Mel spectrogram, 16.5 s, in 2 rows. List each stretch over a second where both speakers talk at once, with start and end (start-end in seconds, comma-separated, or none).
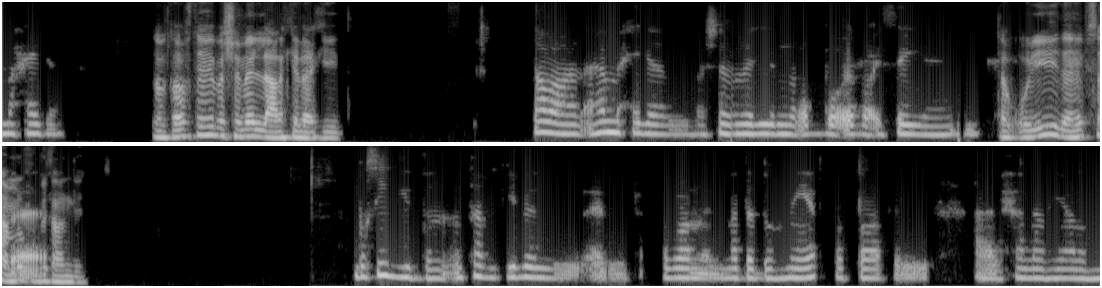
none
